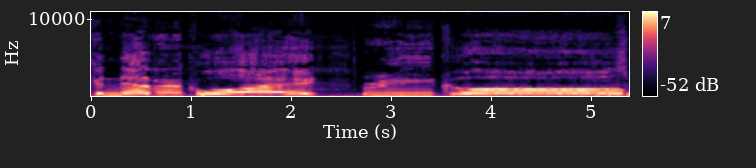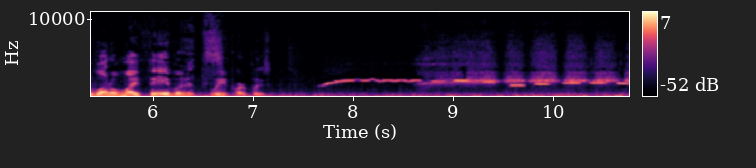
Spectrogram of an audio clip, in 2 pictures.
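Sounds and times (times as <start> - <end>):
speech: 0.0 - 7.3
low rumble: 0.0 - 10.7
person whistling a tune: 7.6 - 10.7.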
